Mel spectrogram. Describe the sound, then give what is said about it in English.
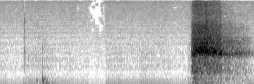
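A single deep breath taken as a relaxation exercise before a cooking segment: after near silence, a loud, airy, sigh-like exhale swells suddenly and then tapers off over the final second. “I think I'll just deep breathe here.”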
